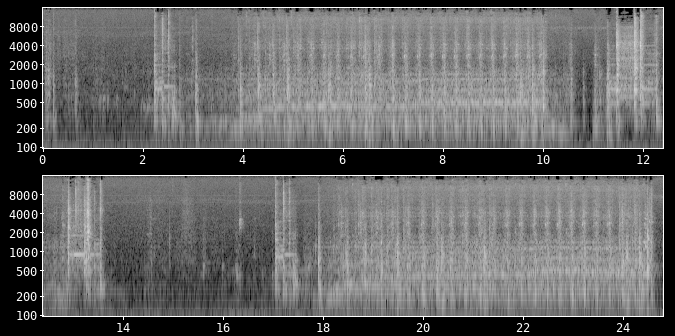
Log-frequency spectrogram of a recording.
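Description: Domestic sewing machine stitching the shoulder seams of a garment with a round neckline, running in two long steady bursts of rapid rhythmic clatter separated by a pause with a few clicks and handling knocks, close and fairly loud, no talking.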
